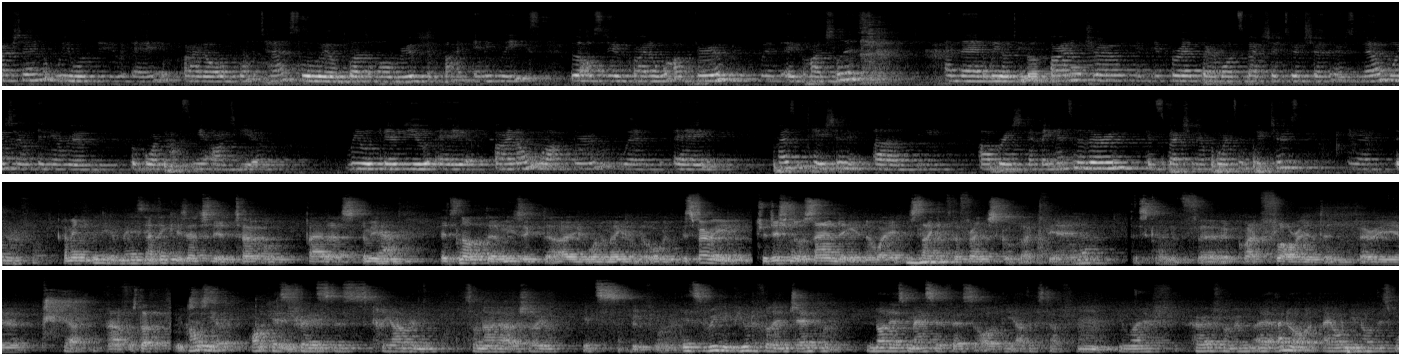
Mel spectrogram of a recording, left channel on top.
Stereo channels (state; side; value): different; both; correlation 0.00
